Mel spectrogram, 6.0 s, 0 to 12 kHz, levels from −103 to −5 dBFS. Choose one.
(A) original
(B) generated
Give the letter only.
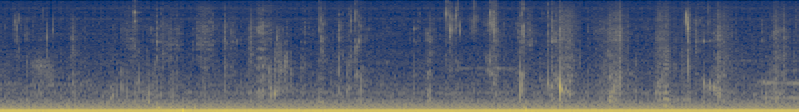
A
